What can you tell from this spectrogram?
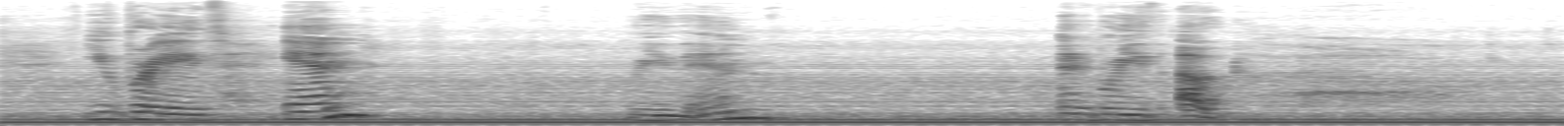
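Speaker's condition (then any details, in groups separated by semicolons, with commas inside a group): No condition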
